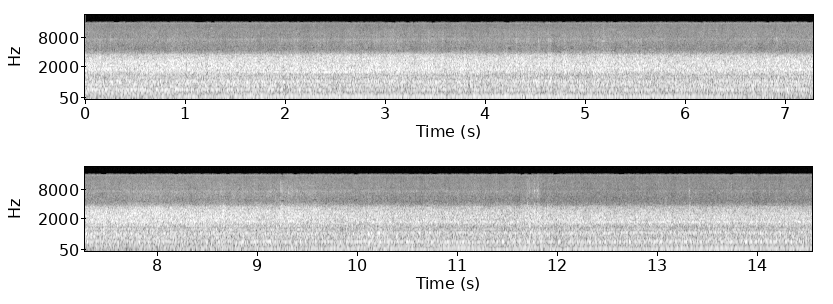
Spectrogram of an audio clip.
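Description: A vehicle's engine running steadily while driving, heard from inside the cabin: a low, even drone with road noise, the deepest part weakening briefly about seven seconds in.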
